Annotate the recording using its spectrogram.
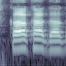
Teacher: कंठ से बोले जाने इनको कंठ्य कहा जाता है। तो उच्चारण में जीवा को कंठ को स्पर्श करती है।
